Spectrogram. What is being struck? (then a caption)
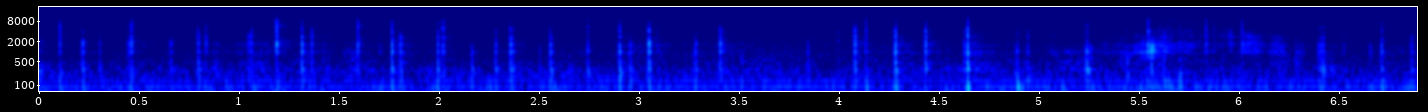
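Plastic paddle hairbrush. Long nails scratch and tap the smooth back of a black plastic paddle hairbrush, making a quick, uneven series of sharp, bright clicking scratches that die away almost at once. Near the end the brush is turned to its bristle side, and the sound becomes a brief, softer, breathier rasp.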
